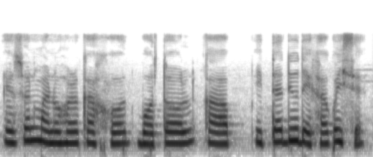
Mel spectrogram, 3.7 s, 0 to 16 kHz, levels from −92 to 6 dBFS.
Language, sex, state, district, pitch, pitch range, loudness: Assamese, female, Assam, Kamrup Metropolitan, 235 Hz, 230-255 Hz, -12 LUFS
